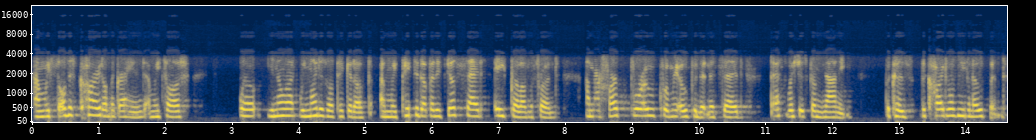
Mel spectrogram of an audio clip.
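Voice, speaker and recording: A woman's voice: mid-range voice, steady tone, normal speed. Young woman, Irish accent, casual anecdote, radio phone-in, tinny line. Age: young adult. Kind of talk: casual storytelling.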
